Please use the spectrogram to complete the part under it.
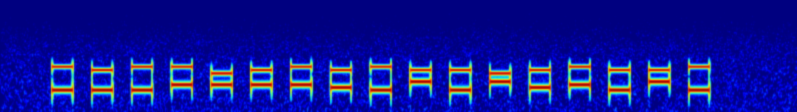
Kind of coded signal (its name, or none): DTMF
